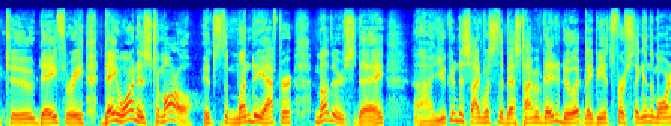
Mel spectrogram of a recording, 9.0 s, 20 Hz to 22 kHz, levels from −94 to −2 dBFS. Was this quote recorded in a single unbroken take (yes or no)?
yes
